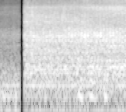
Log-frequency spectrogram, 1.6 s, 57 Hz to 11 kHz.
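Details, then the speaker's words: 1998 Honda Civic with replacement used engine after rod bearing failure, about 70 miles on it: low, even, quiet idle like a sewing machine, no knocks or ticks, bottom end healthy; normal idle. "very quiet actually one like a sewing machine no oil leaks from around distributor Val cover sealed well"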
